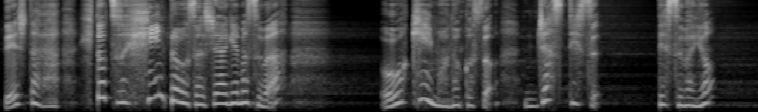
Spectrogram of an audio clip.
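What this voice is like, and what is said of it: Imitates a character's voice. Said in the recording (Japanese): “誰のモノマネか ... 正解はグリーンハート様でした。”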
